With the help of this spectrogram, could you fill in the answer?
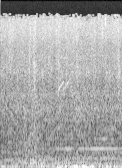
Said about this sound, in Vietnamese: Cơn mưa càng lúc càng dữ dội.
